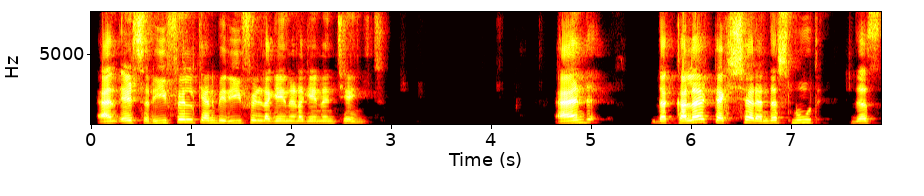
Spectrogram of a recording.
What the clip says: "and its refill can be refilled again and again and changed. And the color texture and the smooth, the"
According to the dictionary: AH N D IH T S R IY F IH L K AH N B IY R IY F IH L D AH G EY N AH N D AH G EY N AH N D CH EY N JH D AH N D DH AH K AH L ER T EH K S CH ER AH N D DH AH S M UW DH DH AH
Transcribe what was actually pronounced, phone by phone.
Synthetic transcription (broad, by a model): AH N D IH T S R IY F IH L K AH N B IY R IY F IH L D AH G EY N AH N D AH G EY N AH N D CH EY N JH D AH N D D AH K AH L ER T EH K S CH ER AH N D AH S M UW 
